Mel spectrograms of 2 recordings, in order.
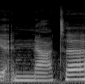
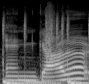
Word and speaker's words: Ngata: it was pronounced like angada or something but I guess the G is silent anyways this is actually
